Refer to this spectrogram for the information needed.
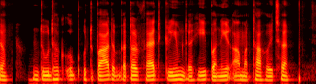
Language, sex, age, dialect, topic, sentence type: Maithili, male, 18-24, Eastern / Thethi, agriculture, statement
